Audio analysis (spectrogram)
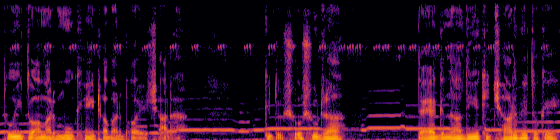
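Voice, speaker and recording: A man acting a weary, honour-bound middle-aged father in a sad audio drama, grave and gently admonishing. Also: lowish voice, huge pitch swings, a little slow, pauses often, music in the background, full character voice. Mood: worried.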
